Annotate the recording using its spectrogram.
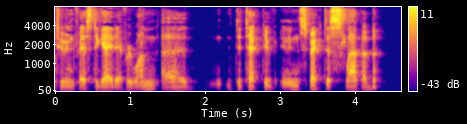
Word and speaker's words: Slabb: Because his name is spelt S-L-A-B-B. – Ah. – They pronounce the second B separately. – So ordinarily it would be Slab. – Yes. – But not in this case.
